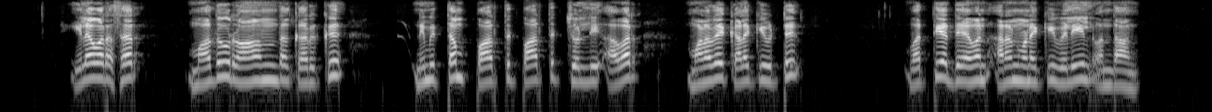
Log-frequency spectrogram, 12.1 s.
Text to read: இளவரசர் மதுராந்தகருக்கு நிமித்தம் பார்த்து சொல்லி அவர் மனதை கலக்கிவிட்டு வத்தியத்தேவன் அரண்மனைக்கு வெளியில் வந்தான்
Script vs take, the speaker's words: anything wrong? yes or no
yes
